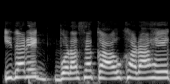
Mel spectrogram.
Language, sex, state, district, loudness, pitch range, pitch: Hindi, female, Bihar, Lakhisarai, -12 LUFS, 270-320 Hz, 295 Hz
